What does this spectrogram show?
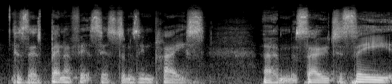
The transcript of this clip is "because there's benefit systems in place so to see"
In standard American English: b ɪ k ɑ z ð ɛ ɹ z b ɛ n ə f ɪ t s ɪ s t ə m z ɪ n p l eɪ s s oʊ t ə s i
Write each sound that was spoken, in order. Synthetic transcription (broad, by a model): k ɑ z ð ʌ z b ɛ n ə f ɪ t s ɪ s t ə m z ɪ n p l eɪ s s oʊ t ə s i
